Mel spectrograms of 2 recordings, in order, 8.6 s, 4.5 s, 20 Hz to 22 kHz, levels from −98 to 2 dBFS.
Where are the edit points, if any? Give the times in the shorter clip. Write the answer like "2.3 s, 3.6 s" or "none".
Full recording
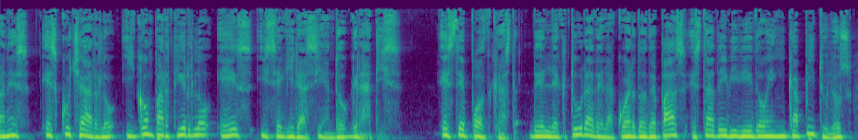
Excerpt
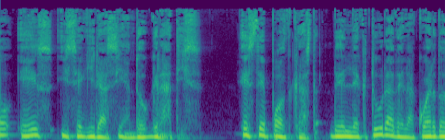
none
